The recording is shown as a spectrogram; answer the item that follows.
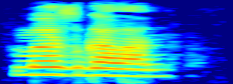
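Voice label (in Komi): "мӧсгалан", Komi, female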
